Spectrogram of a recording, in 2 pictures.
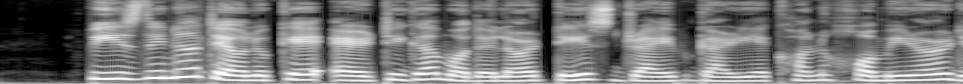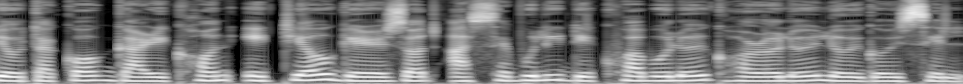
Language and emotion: Assamese, neutral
